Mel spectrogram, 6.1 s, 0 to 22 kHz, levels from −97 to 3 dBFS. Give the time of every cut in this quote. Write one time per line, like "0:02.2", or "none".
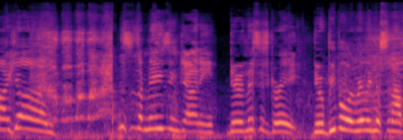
0:01.7
0:03.3
0:04.5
